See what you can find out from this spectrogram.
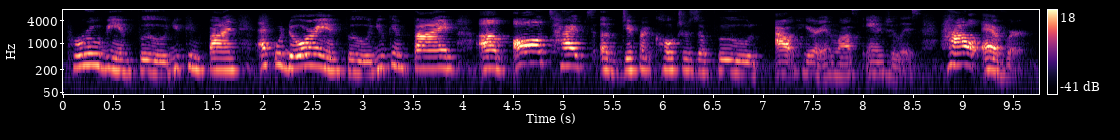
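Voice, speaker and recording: Young woman talking to her camera, sassy and full of energy, kinda tired and raspy, roomy echo. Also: medium pitch, measured pace, hardly any pauses. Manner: energetic, chatty, laughs often, sassy asides. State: tired, slightly raspy voice late at night. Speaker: vlogger. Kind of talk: casual chat to camera. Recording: echoey room.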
